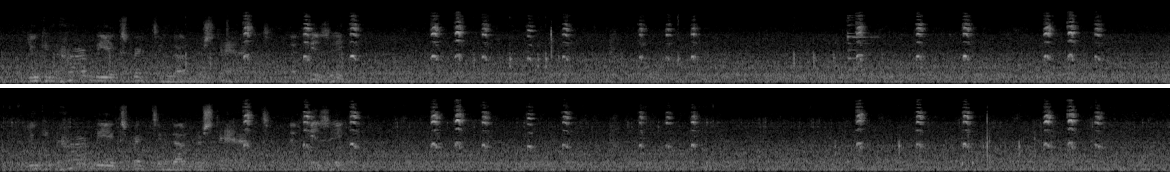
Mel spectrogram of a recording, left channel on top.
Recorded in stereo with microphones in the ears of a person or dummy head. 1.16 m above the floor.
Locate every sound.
0.3 s a man speaking: 15° left (ahead or behind), 1.3 m; by 3.4 s 60° right (ahead or behind), 1.4 m
2.4 s a squeak: 5° right (ahead or behind), 0.6 m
